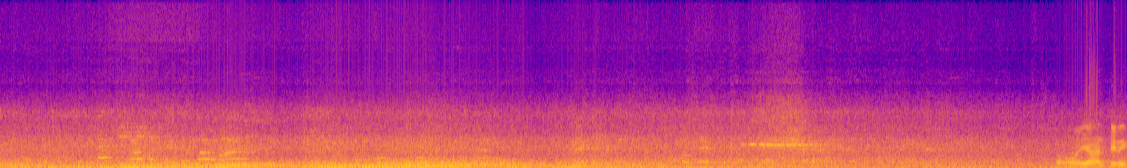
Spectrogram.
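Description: Traffic rumbles steadily nearby.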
